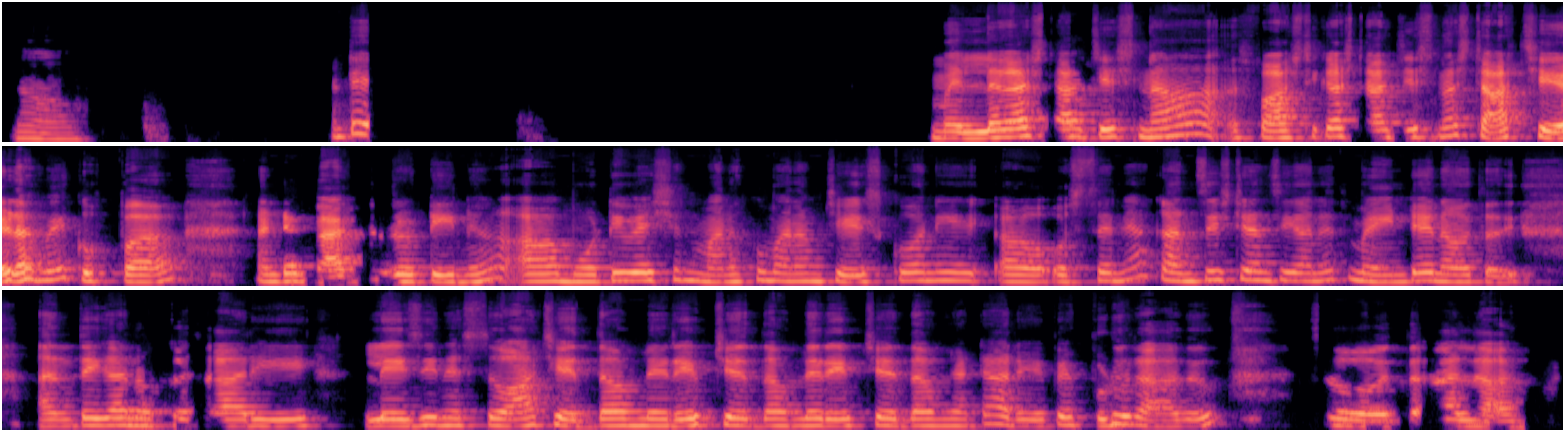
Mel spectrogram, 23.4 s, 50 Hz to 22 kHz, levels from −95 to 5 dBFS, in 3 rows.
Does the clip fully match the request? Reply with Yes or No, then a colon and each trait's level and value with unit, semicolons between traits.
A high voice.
Yes: high, 200 Hz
